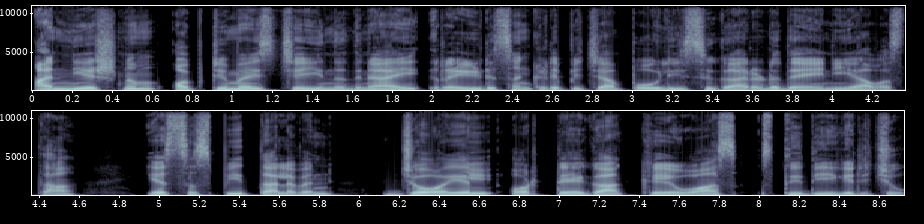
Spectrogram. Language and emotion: Malayalam, neutral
